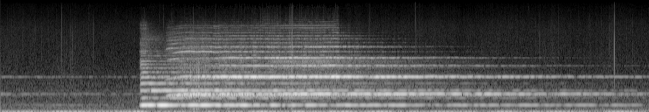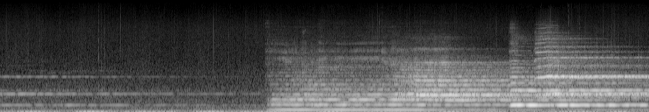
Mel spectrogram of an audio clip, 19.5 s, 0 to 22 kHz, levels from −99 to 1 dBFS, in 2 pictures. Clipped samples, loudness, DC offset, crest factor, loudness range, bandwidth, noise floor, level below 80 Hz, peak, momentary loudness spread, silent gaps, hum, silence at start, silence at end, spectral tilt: under 0.1%; -18 LUFS; under 0.1%; 16 dB; 20 LU; 9 kHz; -42 dBFS; -46 dBFS; -4 dBFS; 20 LU; none; none; 0 s; 0 s; -6.5 dB/octave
